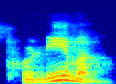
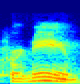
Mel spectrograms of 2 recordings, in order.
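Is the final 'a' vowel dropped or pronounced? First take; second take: pronounced; dropped. First: The word ends with a long 'a' vowel. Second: The word ends without its final 'a' vowel. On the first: The speaker calls it right. "everybody in India always says Purnima" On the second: The speaker calls it wrong. "we dropped the A's. So let's say Gaur Purnim"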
